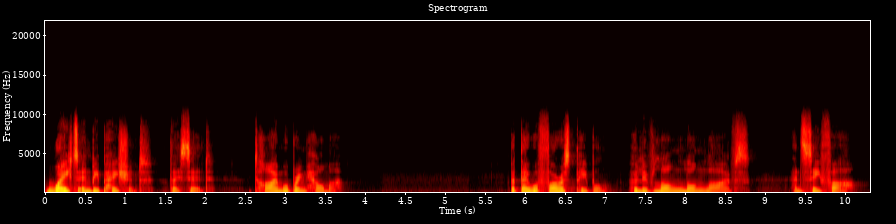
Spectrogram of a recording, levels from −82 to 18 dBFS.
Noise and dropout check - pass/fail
pass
